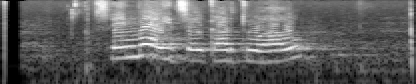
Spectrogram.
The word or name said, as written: hitz elkartuak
